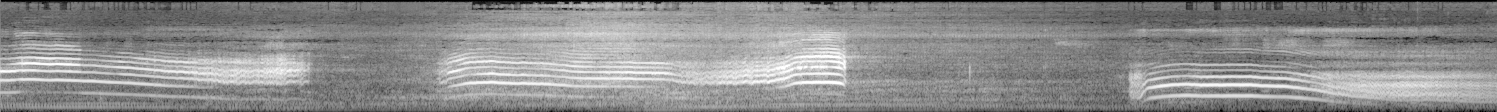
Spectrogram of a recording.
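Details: Angry, threatening, territorial yowls from an unfamiliar cat: three long, drawn-out wailing calls with rising and falling pitch, each lasting two to four seconds, separated by short quiet pauses.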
